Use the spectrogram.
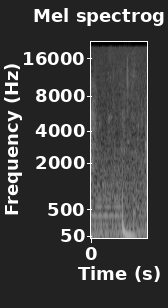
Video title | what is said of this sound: Charger Original Oppo Apakah Tidak Bisa Pake Yang Biasa? Charger Murah Bagus Charger OPPO VOOC | Kalau diketuk-ketuk juga tidak begitu nggak terlalu kopong.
